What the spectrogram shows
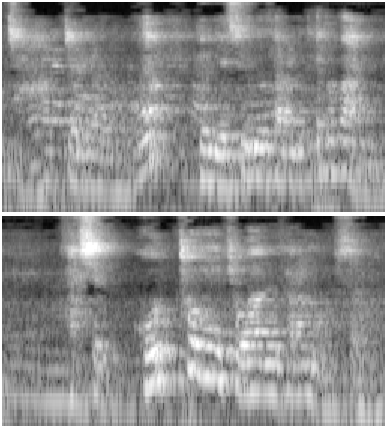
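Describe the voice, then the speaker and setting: A man's voice: on the high side, darkish tone, slight background noise. A man preaching to a nursing home chapel congregation, putting questions to them and rising to emphatic peaks. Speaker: pastor. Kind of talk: sermon. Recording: echoey chapel recorded from a distance.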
